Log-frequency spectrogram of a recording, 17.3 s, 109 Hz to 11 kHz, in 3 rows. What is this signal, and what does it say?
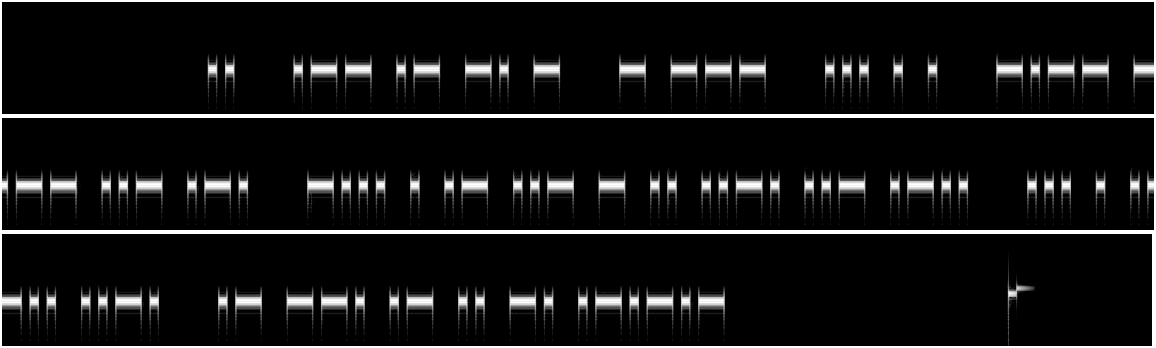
Morse code, heard as a keyed tone, about 28 wpm, 700 Hz. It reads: I WANT TO SEE YOUR BEAUTIFUL SELF AGAIN.
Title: Sentences from Top 1000 Words - Review Part 1 - 28wpm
